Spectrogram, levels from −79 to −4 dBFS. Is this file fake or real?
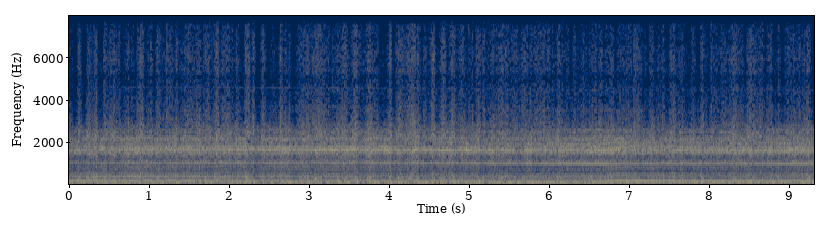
real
